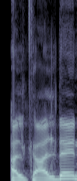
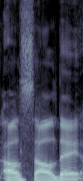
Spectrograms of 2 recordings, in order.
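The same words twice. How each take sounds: First: "Alcalde" with a hard k, al-KAL-de; Spanish alcalde. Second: "alcalde" with an s sound, al-SAL-day; English-style alcalde. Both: Shown as a demonstration. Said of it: "not alcalde?".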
